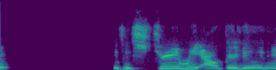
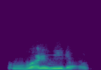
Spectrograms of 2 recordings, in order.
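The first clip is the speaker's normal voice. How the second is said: low, muted disbelief, falling away; low-key dismay; 4 semitones lower than usual. Retold or imitated. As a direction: ask it low, as a let-down reaction. Retold reaction to casting, first take.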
